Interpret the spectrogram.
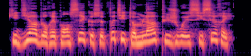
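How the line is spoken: Grumbling. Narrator (French): Il grommela

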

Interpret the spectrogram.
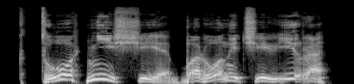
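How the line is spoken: Loud guffaw. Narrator (Russian): Эдорик захохотал, подняв переполох в едальном зале

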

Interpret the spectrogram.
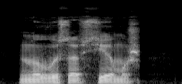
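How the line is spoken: Grumbled. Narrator (Russian): пробурчал Силуяныч

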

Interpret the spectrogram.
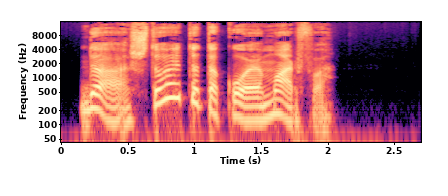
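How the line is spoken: Aunt's cold inquiry. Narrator (Russian): холодно поинтересовалась и тетушка

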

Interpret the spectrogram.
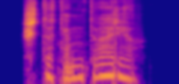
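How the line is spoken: Barely audible whisper. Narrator (Russian): прошептала едва слышно

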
